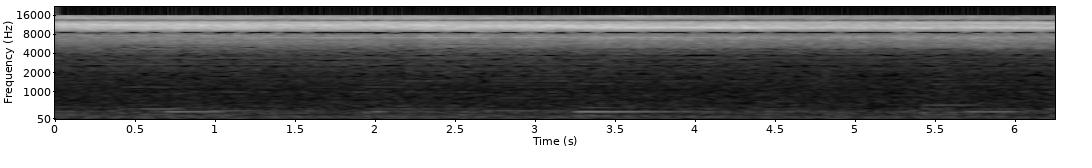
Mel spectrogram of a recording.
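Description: A long, steady hissed "sss" exhalation: a singer's breath-control warm-up, the out-breath held evenly on a hiss to train the breathing muscles.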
